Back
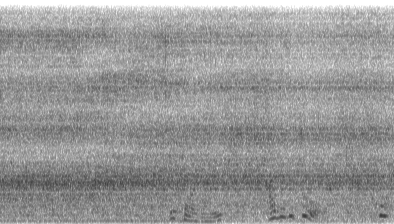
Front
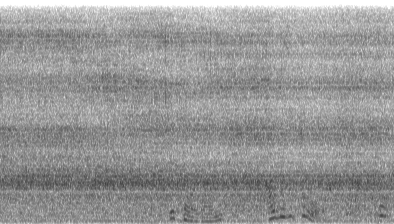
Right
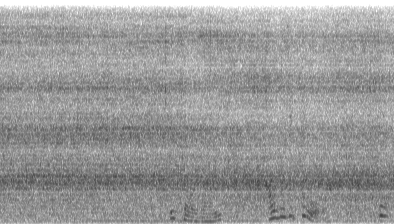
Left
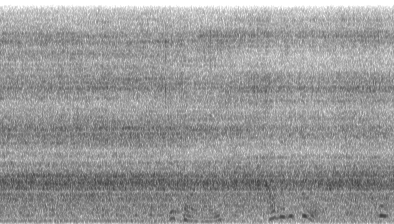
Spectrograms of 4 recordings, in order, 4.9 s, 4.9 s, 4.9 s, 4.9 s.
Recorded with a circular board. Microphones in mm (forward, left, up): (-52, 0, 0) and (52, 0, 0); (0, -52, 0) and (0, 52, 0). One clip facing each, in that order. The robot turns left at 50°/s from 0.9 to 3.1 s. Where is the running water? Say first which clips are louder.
Back 1 dB, left 2 dB; 125° left, 0.8 m; by 4.9 s 15° left, 0.8 m.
